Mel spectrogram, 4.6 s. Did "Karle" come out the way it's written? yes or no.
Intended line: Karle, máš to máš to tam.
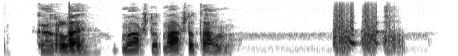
yes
